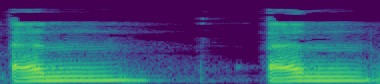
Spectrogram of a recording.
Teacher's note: فأقرع بطرف لساني مخرج النون، ويصاحبه أيضا الجزء الثاني النصف المكمل كما سماه أئمتنا في علم الصرف. · Term: الجزء اللساني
